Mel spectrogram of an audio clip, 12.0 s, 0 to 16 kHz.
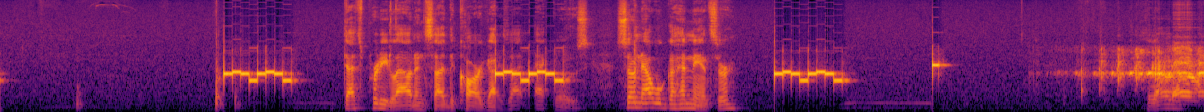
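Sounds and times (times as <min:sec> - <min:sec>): faint low hum: 0:00.0 - 0:12.0
electronic telephone tones: 0:02.2 - 0:03.1, 0:04.9 - 0:05.7, 0:07.7 - 0:08.6, 0:09.3 - 0:09.6.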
